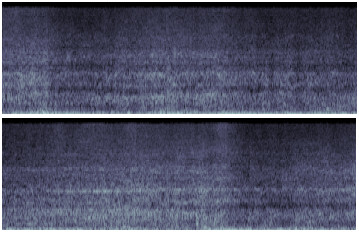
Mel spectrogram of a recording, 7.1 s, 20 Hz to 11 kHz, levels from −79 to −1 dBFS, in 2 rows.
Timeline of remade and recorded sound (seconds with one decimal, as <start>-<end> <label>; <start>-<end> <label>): 0.0-3.6 remade; 3.6-5.0 recorded; 5.0-7.1 remade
